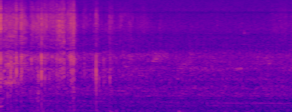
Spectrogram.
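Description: Thin vinyl of a deflated inflatable watermelon pool ring crinkling and crackling as it is unfolded and handled, busiest in the first second and a half, then dying down to faint rustles.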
